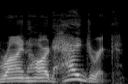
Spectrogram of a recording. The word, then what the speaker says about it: Reinhard Heydrich: The assassination of Reinhard Heydrich, I believe, is how you pronounce that.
